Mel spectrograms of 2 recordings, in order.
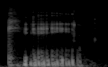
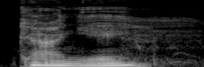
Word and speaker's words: Kanye: i believe king well he doesn't pronounce it like kane kanye yeah that's all right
